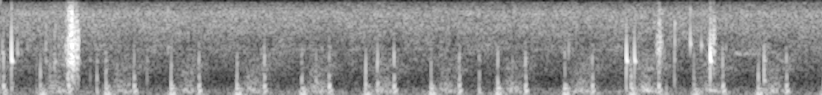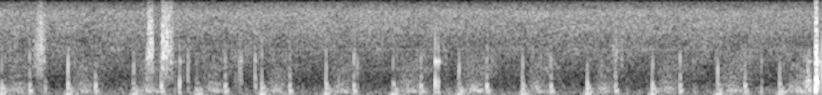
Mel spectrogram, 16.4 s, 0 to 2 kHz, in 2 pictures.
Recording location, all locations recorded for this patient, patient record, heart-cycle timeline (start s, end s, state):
mitral valve (MV)
aortic valve (AV)+pulmonary valve (PV)+tricuspid valve (TV)+mitral valve (MV)
#Age: Child
#Sex: Male
#Height: 130.0 cm
#Weight: 23.2 kg
#Pregnancy status: False
#Murmur: Present
#Murmur locations: aortic valve (AV)+mitral valve (MV)+pulmonary valve (PV)+tricuspid valve (TV)
#Most audible location: aortic valve (AV)
#Systolic murmur timing: Mid-systolic
#Systolic murmur shape: Diamond
#Systolic murmur grading: III/VI or higher
#Systolic murmur pitch: Medium
#Systolic murmur quality: Harsh
#Diastolic murmur timing: nan
#Diastolic murmur shape: nan
#Diastolic murmur grading: nan
#Diastolic murmur pitch: nan
#Diastolic murmur quality: nan
#Outcome: Abnormal
#Campaign: 2015 screening campaign
0.00	1.01	unannotated
1.01	1.16	S1
1.16	1.30	systole
1.30	1.40	S2
1.40	1.65	diastole
1.65	1.79	S1
1.79	1.95	systole
1.95	2.06	S2
2.06	2.32	diastole
2.32	2.45	S1
2.45	2.61	systole
2.61	2.71	S2
2.71	3.00	diastole
3.00	3.14	S1
3.14	3.20	systole
3.20	3.34	S2
3.34	3.64	diastole
3.64	3.76	S1
3.76	3.88	systole
3.88	4.00	S2
4.00	4.30	diastole
4.30	4.42	S1
4.42	4.54	systole
4.54	4.64	S2
4.64	4.96	diastole
4.96	5.10	S1
5.10	5.20	systole
5.20	5.32	S2
5.32	5.64	diastole
5.64	5.74	S1
5.74	5.84	systole
5.84	5.98	S2
5.98	6.29	diastole
6.29	6.39	S1
6.39	6.52	systole
6.52	6.63	S2
6.63	6.92	diastole
6.92	7.04	S1
7.04	7.17	systole
7.17	7.30	S2
7.30	7.56	diastole
7.56	7.68	S1
7.68	7.84	systole
7.84	7.94	S2
7.94	8.19	diastole
8.19	8.33	S1
8.33	8.48	systole
8.48	8.58	S2
8.58	8.87	diastole
8.87	8.99	S1
8.99	9.14	systole
9.14	9.24	S2
9.24	9.51	diastole
9.51	9.65	S1
9.65	16.45	unannotated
